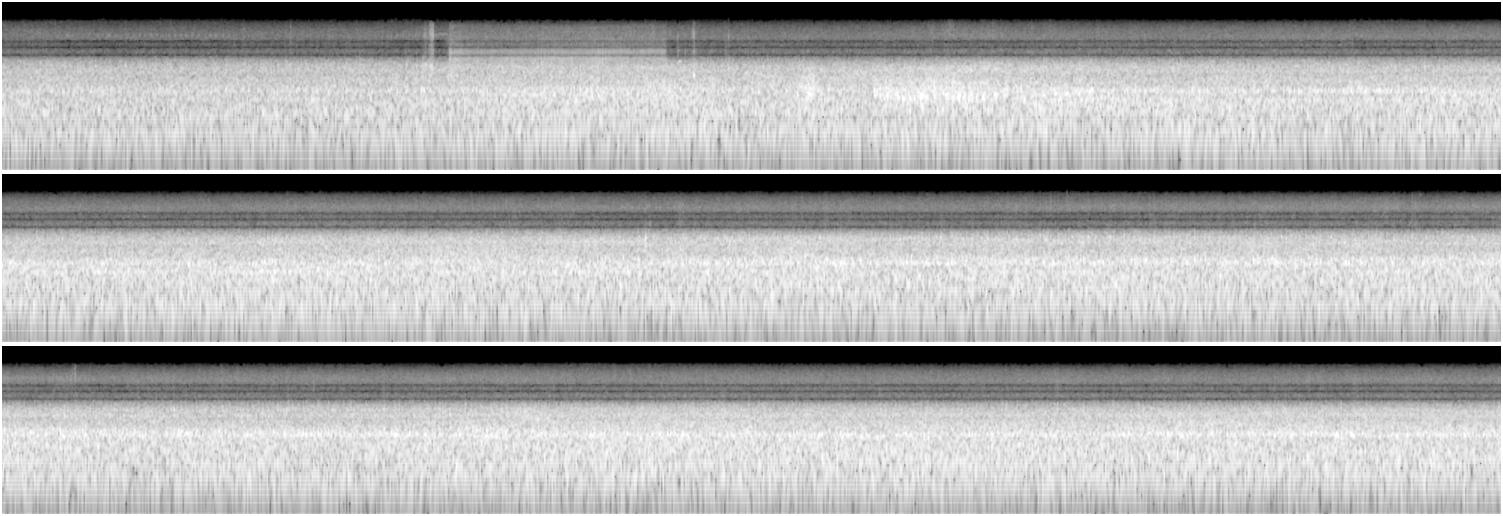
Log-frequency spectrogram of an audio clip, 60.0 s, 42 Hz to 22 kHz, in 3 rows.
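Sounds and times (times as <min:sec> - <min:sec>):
propeller churning water: 0:00.0 - 0:59.9
diesel engine running: 0:06.0 - 0:08.9.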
